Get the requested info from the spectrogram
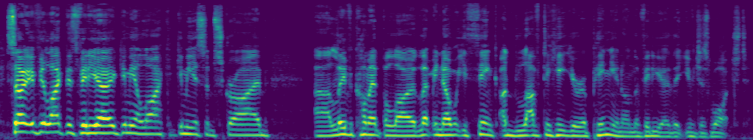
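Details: Adult male speaker; typical speech.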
